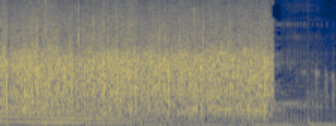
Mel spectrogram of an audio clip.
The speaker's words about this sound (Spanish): Ya te puse aplausos, ¿eh, güey? Ah, perfecto. Sí, claro. Nada más que no los escuchas porque no estás escuchando la, la, la roli …, pero ya te tuviste aplausos.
